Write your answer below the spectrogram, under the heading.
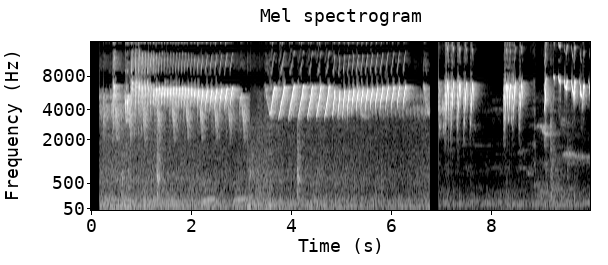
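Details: Kolibri wulung sunbird in lively full song, used as a master model for training songbirds: long, very high, rapid buzzy trills of repeated notes, then shorter bursts of trilled phrases after brief pauses.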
